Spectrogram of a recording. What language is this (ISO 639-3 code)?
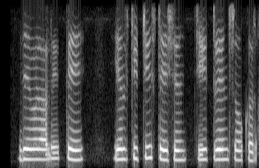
mar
